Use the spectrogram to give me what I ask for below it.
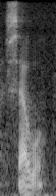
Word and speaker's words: Sewell: Yeah, Sewell. That's how you say it.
